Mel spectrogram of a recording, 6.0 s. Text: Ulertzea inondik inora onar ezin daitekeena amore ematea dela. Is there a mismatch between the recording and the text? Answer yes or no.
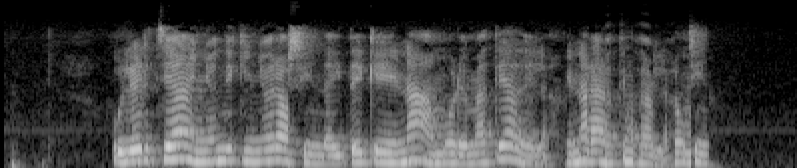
yes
